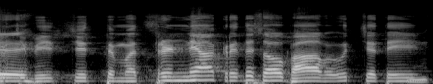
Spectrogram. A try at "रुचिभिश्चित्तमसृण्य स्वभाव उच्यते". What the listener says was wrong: मत नहीं है, मसृण्य। रुचिभिश्चित्तमसृण्य स्वभाव उच्यते।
